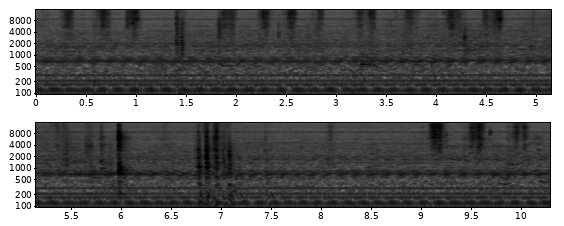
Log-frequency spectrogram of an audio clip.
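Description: Soft, light clicks and taps from a basting brush and egg rolls being handled on a metal wire rack, over a faint steady hum. A slightly louder tap comes about six seconds in and another just before seven.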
